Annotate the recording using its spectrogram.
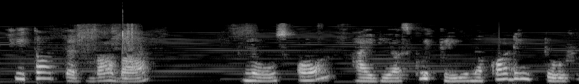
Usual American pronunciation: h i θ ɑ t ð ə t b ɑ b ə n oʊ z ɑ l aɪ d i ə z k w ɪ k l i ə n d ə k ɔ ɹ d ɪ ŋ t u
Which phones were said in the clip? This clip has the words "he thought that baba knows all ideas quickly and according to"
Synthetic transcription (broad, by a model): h i t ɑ t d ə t b ɑ b ə n oʊ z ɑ n aɪ d i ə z k w ɪ k l i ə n ə k ɔ ɹ d ɪ ŋ t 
